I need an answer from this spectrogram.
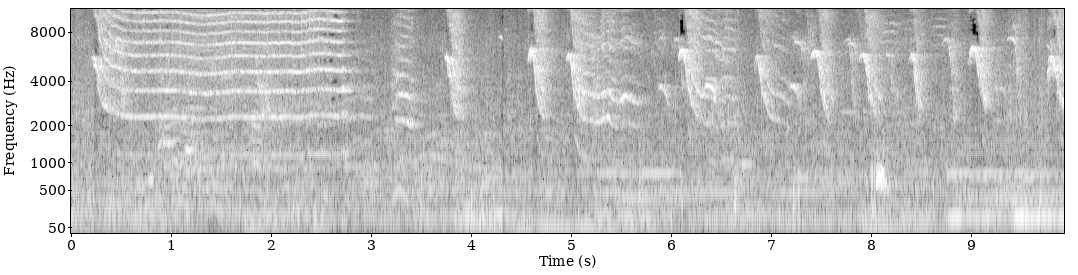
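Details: Asian small-clawed otters at Chiba Zoo, Japan, give a long, shrill, whistled squeal, then a rapid run of high chirping squeaks, several per second, as faint human voices murmur in the background.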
